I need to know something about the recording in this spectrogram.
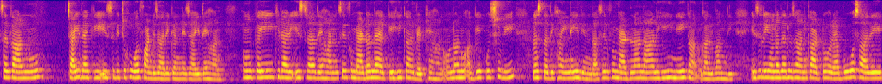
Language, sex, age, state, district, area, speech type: Punjabi, female, 30-45, Punjab, Amritsar, urban, spontaneous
